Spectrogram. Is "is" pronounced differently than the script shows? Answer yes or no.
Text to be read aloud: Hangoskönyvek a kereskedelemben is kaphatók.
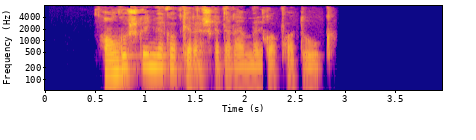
yes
